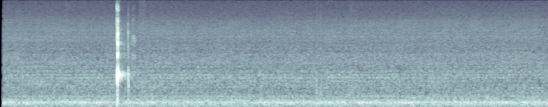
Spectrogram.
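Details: Hiccups: a single sharp, abrupt hiccup in a quiet room, a brief catch of the breath.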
